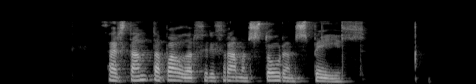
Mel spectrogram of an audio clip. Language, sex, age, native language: Icelandic, female, 40-49, Icelandic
